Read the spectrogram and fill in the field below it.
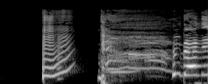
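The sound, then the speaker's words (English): A voice imitates squeaky, high-pitched, feminine-sounding farts: a short falling toot, then a longer wavering one and a quick final squeak, fairly loud. “That's like the fart version of women who sneeze like this.”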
